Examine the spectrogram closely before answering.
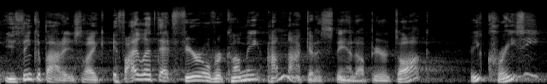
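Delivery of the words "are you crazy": higher, mock-incredulous yelp; incredulous scoff. Preacher scoffing at his own fear, high incredulous yelp. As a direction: toss it off like it's absurd.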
